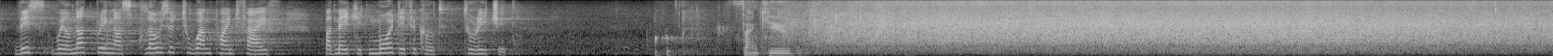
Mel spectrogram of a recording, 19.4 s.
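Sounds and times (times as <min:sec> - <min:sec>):
speech: 0:00.2 - 0:06.5, 0:09.3 - 0:10.2
long applause in a conference hall: 0:09.3 - 0:19.4.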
